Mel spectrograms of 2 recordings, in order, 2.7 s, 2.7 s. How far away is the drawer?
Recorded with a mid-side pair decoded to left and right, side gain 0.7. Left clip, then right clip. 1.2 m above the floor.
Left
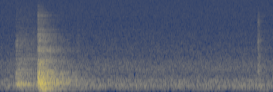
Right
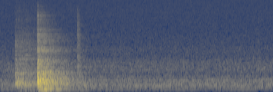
About 1.2 m.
